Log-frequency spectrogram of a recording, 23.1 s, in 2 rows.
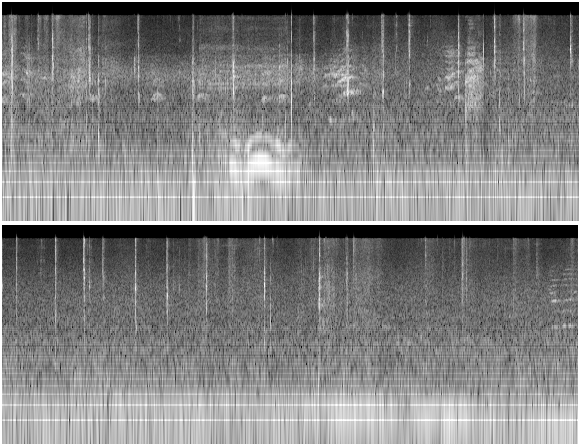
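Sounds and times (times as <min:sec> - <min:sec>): low steady hum: 0:00.0 - 0:23.0
person chewing with smacks: 0:00.2 - 0:02.9, 0:03.5 - 0:08.3, 0:09.1 - 0:18.8.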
